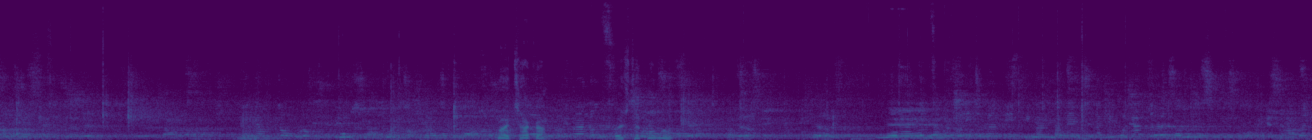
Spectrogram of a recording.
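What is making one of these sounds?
A crowd of spectators chatters in a large echoing hall.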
